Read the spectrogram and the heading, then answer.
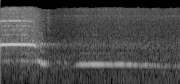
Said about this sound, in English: Roger smiles as Ryan sounds the whistle. A heap of coal in the tender and a steady stream of smoke from the chimney. Then the blue Flying Scotsman plaque on the locomotive's black nose.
